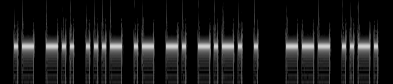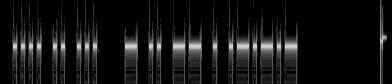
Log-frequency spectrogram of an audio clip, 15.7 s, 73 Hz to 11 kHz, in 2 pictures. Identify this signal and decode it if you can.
Morse code, heard as a keyed tone, about 15 wpm, 700 Hz. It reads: ADVANCE OF HIS TIME.
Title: Sentences from Top 1400 Words 15wpm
